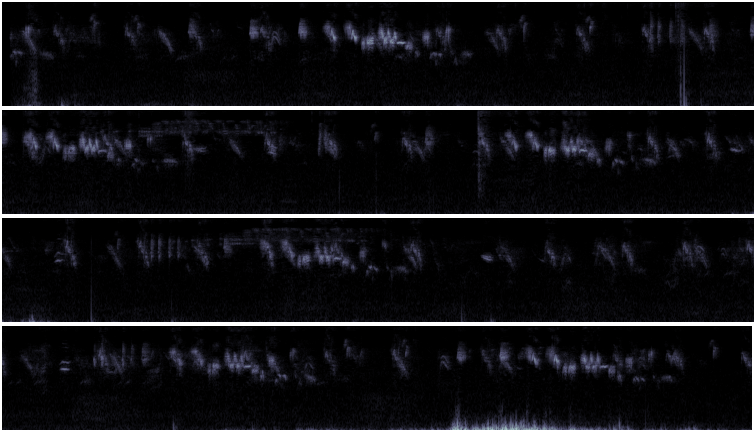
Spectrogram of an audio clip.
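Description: Small birds singing short, rapid phrases of high chirps, one phrase every four or five seconds, with a low rumble near the end.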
